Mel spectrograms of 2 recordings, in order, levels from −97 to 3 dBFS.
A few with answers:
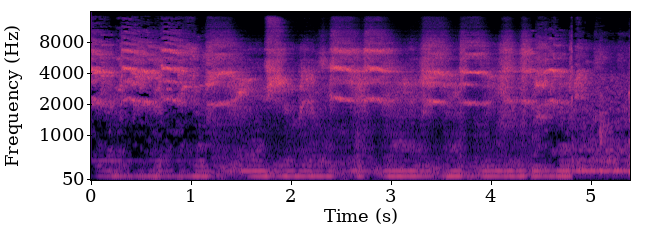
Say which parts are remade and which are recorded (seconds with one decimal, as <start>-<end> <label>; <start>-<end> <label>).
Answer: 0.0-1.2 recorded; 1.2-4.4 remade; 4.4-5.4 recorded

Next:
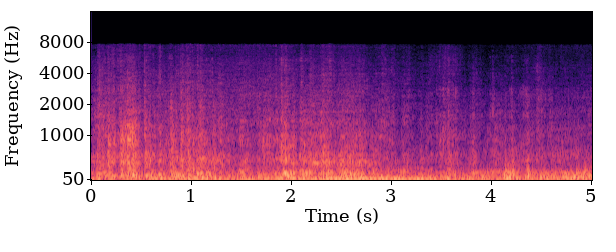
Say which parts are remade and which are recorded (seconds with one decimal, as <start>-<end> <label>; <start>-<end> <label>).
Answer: 0.0-5.0 recorded

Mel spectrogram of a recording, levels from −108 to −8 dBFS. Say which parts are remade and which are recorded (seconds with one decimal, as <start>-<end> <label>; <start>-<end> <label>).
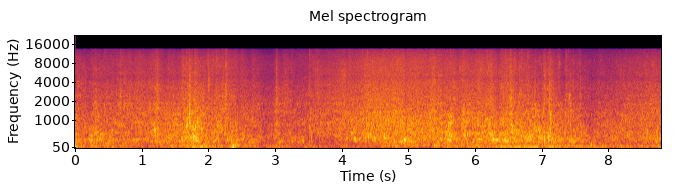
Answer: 0.0-0.9 recorded; 0.9-1.6 remade; 1.6-2.3 recorded; 2.3-3.2 remade; 3.2-3.6 recorded; 3.6-4.3 remade; 4.3-8.8 recorded

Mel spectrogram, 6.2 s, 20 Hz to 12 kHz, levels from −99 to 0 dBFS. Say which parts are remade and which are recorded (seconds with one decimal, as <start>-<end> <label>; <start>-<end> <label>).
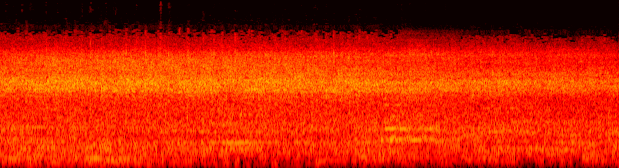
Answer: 0.0-4.0 recorded; 4.0-4.6 remade; 4.6-6.2 recorded

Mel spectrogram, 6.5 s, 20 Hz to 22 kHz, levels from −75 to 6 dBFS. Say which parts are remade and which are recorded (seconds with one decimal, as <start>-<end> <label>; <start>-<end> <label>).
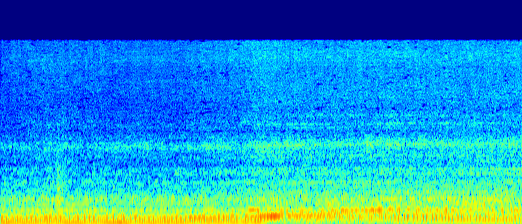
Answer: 0.0-1.5 recorded; 1.5-2.1 remade; 2.1-6.5 recorded

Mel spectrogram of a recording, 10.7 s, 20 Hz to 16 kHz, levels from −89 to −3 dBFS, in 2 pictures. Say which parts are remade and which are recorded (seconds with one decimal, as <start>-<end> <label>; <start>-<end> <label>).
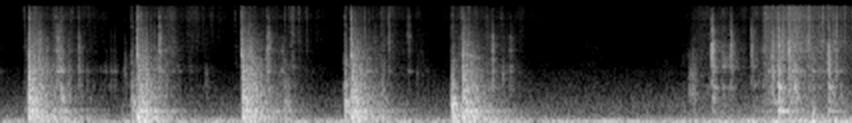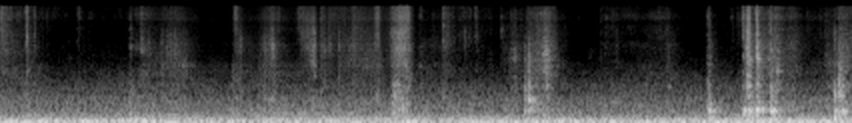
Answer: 0.0-6.4 recorded; 6.4-7.9 remade; 7.9-10.7 recorded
